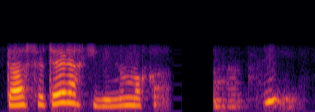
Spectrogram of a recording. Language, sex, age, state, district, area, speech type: Nepali, female, 18-30, West Bengal, Kalimpong, rural, conversation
